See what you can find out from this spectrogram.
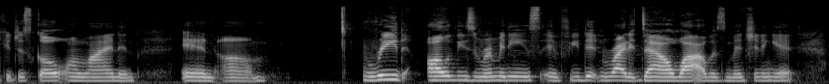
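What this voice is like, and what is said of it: Strained, failing voice. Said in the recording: “I'm not feeling at my best, so my voice is going now ... feeling under the weather”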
